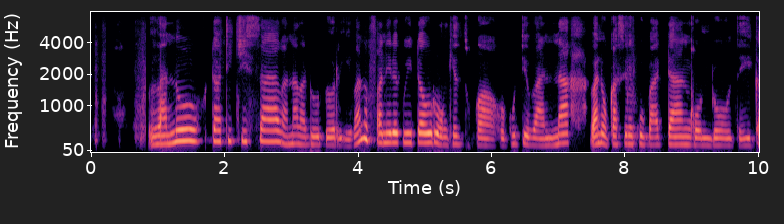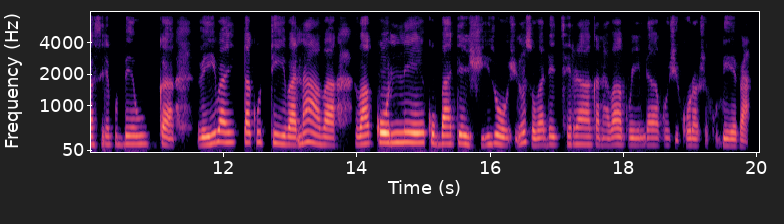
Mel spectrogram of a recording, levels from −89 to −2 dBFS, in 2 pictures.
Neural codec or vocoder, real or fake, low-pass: codec, 16 kHz, 4 kbps, X-Codec, HuBERT features, trained on LibriSpeech; fake; 7.2 kHz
